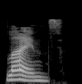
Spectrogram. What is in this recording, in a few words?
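"lines", British English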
